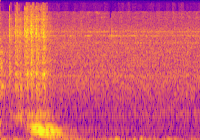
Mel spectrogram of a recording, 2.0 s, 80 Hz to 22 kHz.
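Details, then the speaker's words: PS2 (version 9 or 10) sold with disc read errors, disc spinning up: short rough tonal grinding burst then quiet; laser worm assembly partly seized, sled screw binding. "ouch but you can hear there it's absolutely grinding away yeah there you go"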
